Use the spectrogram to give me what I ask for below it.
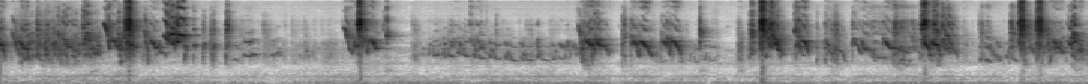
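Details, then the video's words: Budgerigars playing, with bursts of harsh squawking chirps separated by quieter stretches, including a smooth rolling warble in the middle and loud sharp notes toward the end. "budgies playing sounds"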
